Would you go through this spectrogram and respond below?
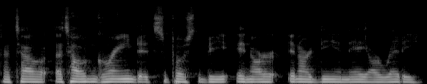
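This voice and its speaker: A man's voice: medium pitch, completely flat delivery, fairly quick, warm tone. A man co-hosting a podcast who talks bluntly and profanely in casual political banter. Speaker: podcast co-host.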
